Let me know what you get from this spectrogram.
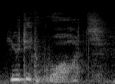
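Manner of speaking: high, imitated incredulous question; mock-horrified, pitched right up; aghast disbelief. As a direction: ask it as if appalled. Colleagues react aghast to his news.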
